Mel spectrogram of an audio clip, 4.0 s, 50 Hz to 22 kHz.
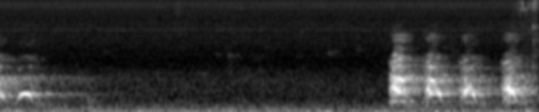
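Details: Dog at 6:02 pm, 2/6/2024, giving one faint distant yelp, a quiet gap, then a rapid run of four loud barks at the end, with low background hum.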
